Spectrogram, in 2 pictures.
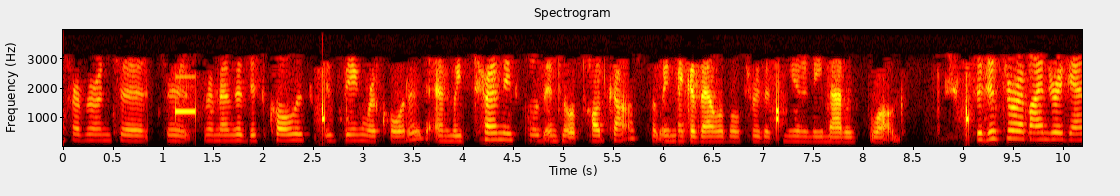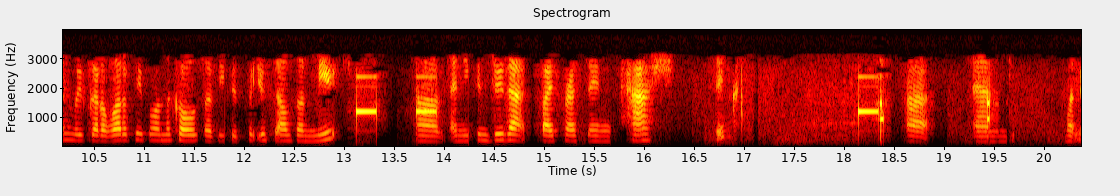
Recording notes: Call recorded on January 26, 2012.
